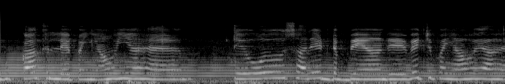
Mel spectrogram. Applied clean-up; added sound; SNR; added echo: none; Brass instrument; 8 dB; reverberation time 0.3 s.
